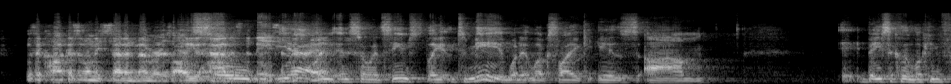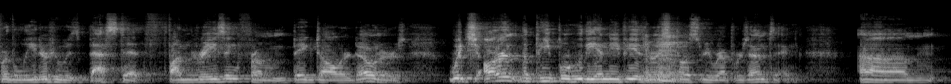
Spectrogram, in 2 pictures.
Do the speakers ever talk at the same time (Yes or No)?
Yes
